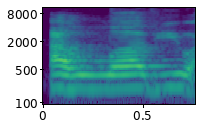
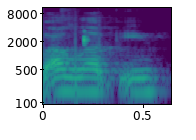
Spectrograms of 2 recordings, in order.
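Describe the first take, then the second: First: Said in the usual way. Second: I love you dropped much softer and lower, almost to a hush; softer, fading tender I love you. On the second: Retold or imitated. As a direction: let the last I love you fade away tenderly.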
